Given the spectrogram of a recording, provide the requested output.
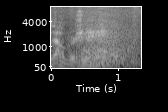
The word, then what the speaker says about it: albergue: And I think the better pronunciation is albergue.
